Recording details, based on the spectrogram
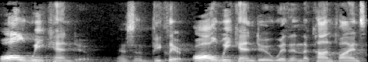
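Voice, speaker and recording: A man speaks over light background noise. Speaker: college president; panelist. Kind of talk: panel discussion. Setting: stage with audience. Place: hall. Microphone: handheld.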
